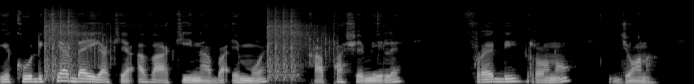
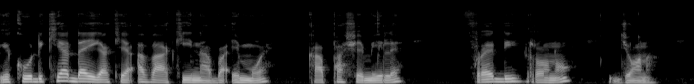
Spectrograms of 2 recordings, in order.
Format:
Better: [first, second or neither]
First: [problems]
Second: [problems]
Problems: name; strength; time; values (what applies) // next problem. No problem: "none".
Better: second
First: noise reduction (classical method Wiener filter)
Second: none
